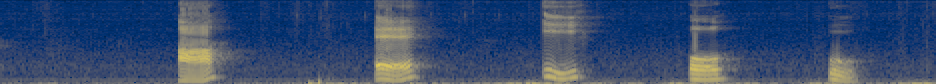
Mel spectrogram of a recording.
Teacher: notice my mouth does not move in the middle of the letters that's what makes them pure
